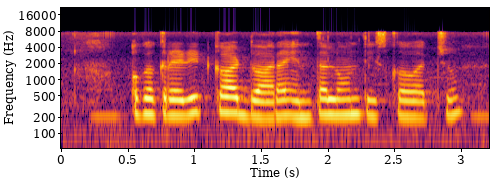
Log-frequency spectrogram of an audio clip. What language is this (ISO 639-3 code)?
tel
